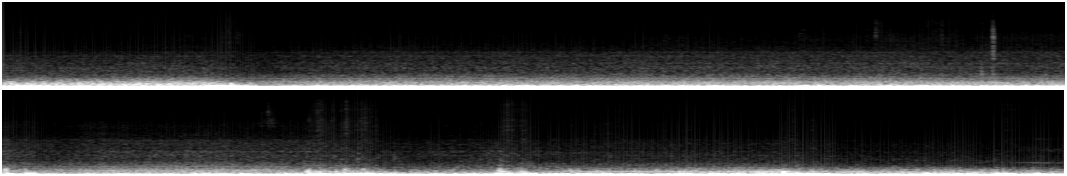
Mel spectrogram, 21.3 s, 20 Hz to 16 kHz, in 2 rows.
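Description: Interior noise of a Nissan Note e-POWER AUTECH Crossover 4WD on the move: a steady low rumble of tyres and drivetrain with a faint hum that shifts lower in pitch in the last few seconds, as the car slows.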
